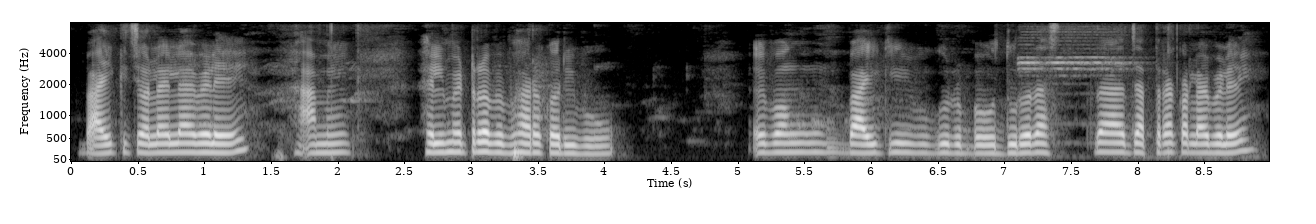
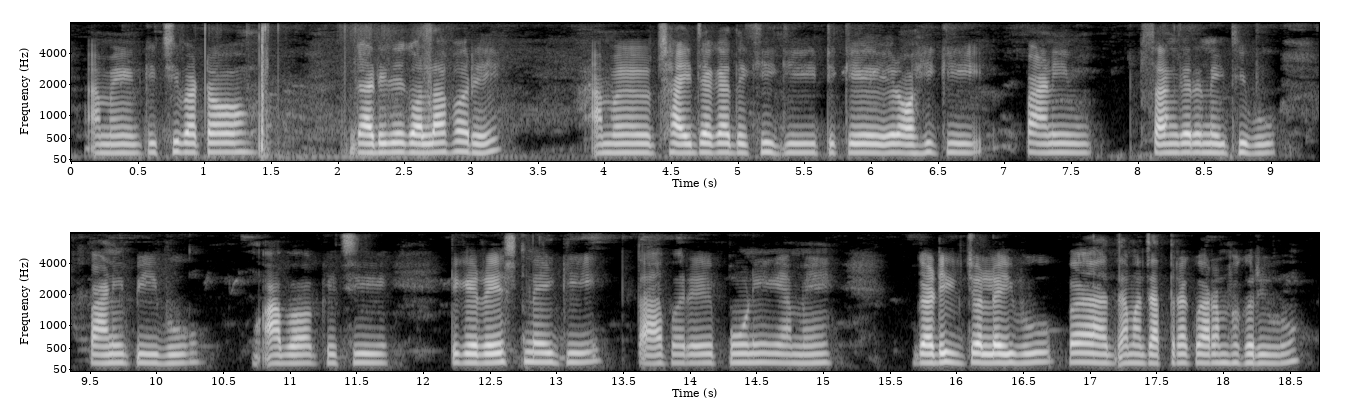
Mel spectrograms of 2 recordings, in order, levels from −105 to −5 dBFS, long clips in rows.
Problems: constant background noise, background conversations at intervals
